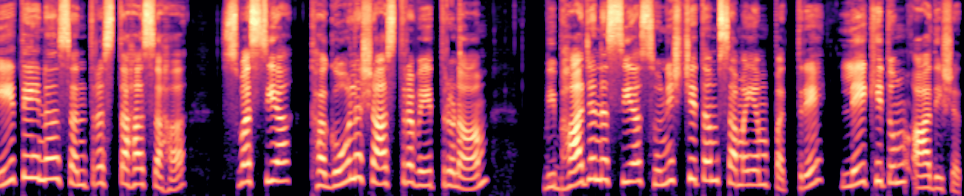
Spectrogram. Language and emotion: Sanskrit, neutral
